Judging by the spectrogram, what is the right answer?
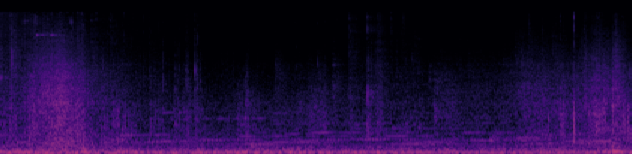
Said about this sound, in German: Vorsichtig schaue ich über den Abgrund ins Treppenhaus hinunter. Durch die Bewegung rauscht eine Ladung Putz in die Treppenhausschlucht, wird zu Staub und rieselt unten auf die Fragmente des Erdgeschosses.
